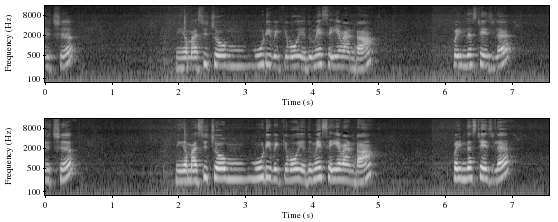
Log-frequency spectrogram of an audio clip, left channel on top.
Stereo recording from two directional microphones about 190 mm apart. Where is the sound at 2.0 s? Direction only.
40° right (ahead or behind).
